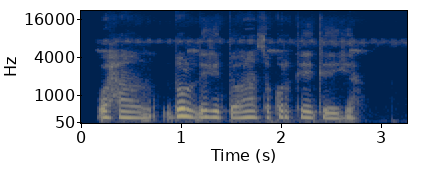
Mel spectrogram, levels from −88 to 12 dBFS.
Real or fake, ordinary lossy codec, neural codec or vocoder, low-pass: fake; none; vocoder, 44.1 kHz, 128 mel bands, Pupu-Vocoder; none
